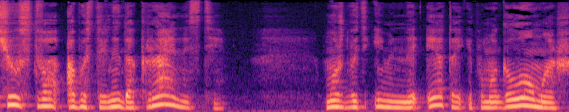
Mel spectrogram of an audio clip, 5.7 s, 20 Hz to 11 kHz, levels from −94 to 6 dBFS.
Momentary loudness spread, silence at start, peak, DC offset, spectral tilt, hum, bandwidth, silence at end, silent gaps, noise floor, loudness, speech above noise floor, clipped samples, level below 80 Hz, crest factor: 10 LU; 0 s; 0 dBFS; under 0.1%; -6 dB/octave; none; 11 kHz; 0 s; none; -46 dBFS; -14 LUFS; 33 dB; under 0.1%; -52 dBFS; 14 dB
